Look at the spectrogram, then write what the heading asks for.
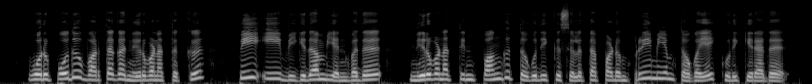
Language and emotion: Tamil, neutral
